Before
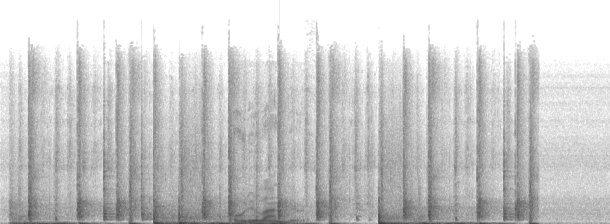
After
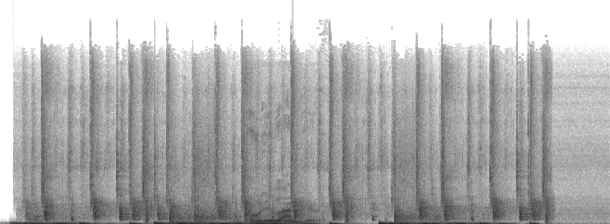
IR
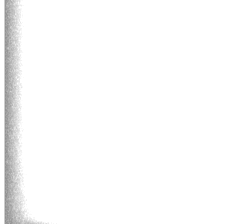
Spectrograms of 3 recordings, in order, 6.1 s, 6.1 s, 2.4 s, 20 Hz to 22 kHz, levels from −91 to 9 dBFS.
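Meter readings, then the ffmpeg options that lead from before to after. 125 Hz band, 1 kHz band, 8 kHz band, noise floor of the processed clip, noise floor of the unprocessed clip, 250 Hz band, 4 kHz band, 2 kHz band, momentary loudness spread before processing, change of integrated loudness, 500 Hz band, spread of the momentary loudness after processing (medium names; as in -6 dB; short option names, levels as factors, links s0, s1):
+12.0 dB, +11.0 dB, +12.0 dB, -38 dBFS, -50 dBFS, +10.5 dB, +11.0 dB, +10.0 dB, 4 LU, +11.0 dB, +11.5 dB, 3 LU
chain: -filter_complex "[0:a]acrossover=split=190|2400[s0][s1][s2];[s2]adelay=130[s3];[s1]adelay=160[s4];[s0][s4][s3]amix=inputs=3:normalize=0,alimiter=level_in=5.31:limit=0.891:release=50:level=0:latency=1,volume=0.891"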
